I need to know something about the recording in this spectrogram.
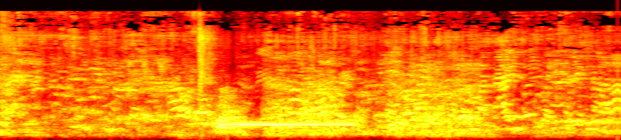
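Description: Many people talking at once in a large hall. About two seconds in there is a sharp click, then a steady single-pitched tone that lasts about a second and a half and stands out as the loudest sound.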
